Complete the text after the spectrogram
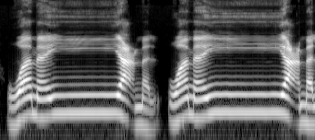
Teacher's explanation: الان استمعنا الى صوت الغنه وهي بمقدار حركتين لا تزيد على الحركتين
